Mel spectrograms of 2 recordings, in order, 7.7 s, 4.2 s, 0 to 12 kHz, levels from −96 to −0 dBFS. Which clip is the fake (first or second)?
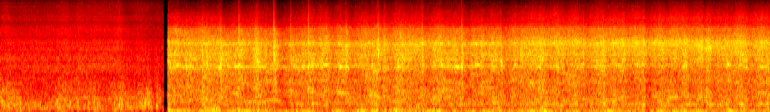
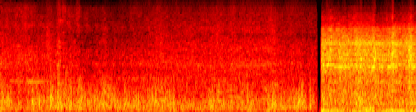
first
